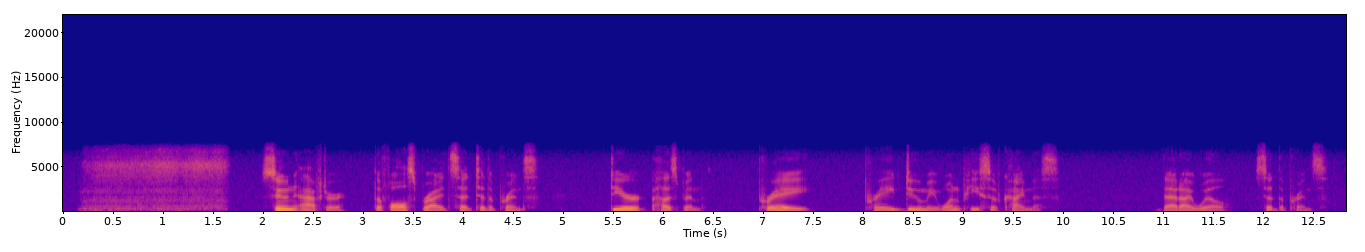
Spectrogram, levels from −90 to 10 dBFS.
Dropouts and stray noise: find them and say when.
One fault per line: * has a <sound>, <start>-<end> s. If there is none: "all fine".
* has a breath, 0.1-1.7 s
